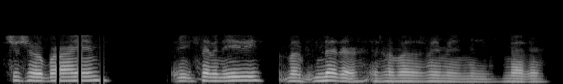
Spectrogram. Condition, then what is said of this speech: Stroke. My speech is messed up because I had a stroke.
